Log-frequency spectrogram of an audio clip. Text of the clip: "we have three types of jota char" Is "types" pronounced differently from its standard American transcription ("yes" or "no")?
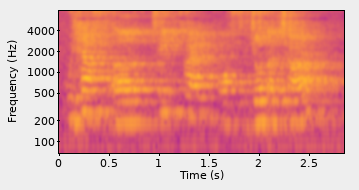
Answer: yes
